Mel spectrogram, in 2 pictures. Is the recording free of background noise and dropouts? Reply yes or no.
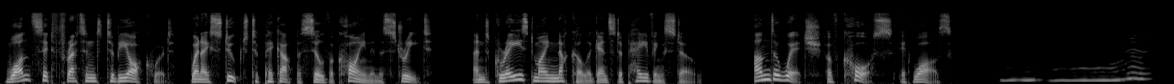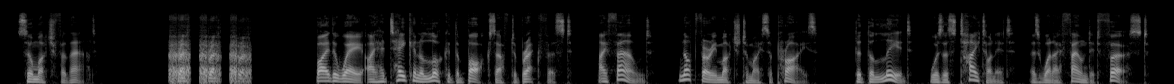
no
